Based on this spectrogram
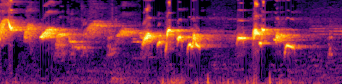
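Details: Warbling red-whiskered bulbul delivering a continuous run of liquid, fluty notes that dip and rise in quick succession, loud and close throughout.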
